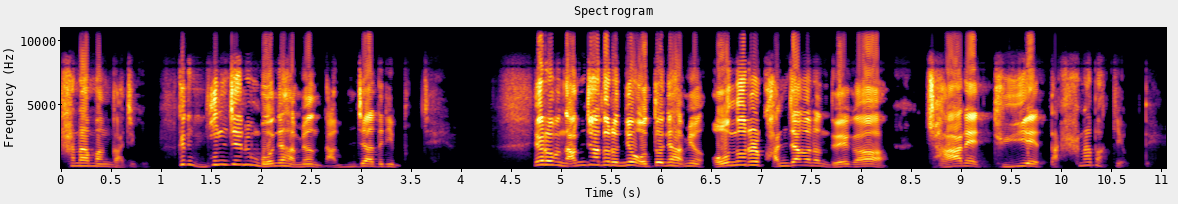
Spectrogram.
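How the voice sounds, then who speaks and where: A man preaching a sermon as pastor, telling stories in an animated way and acting out couples' quarrels. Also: high voice, dry recording, clean studio sound.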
